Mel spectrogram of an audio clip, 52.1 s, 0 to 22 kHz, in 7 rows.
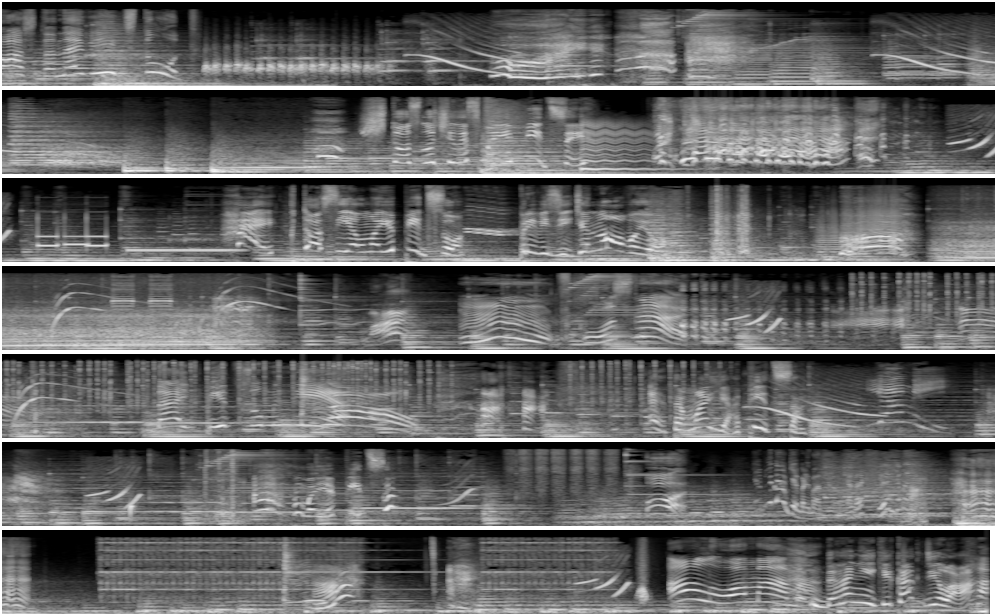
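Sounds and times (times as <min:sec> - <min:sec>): background music: 0:00.0 - 0:52.0
telephone ringing: 0:15.2 - 0:16.9, 0:45.4 - 0:49.4
cartoon car skidding: 0:22.6 - 0:24.6.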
